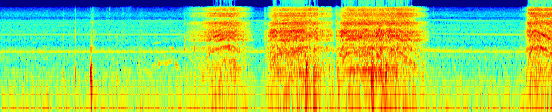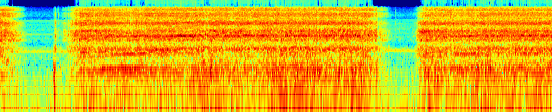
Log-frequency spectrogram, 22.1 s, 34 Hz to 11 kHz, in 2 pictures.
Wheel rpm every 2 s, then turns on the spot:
0, 0, 50, 120, 20, 0, 150, 220, 220, 90, 230.
none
